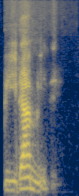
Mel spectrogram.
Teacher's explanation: lleva acento cierto la esdrújula también llamada propagar ox y toná lleva la mayor fuerza de voz en la ante penúltima sílaba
